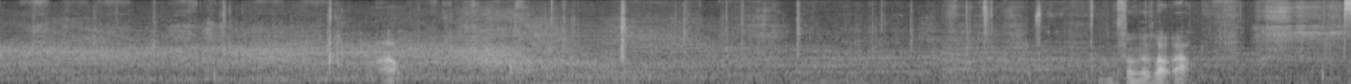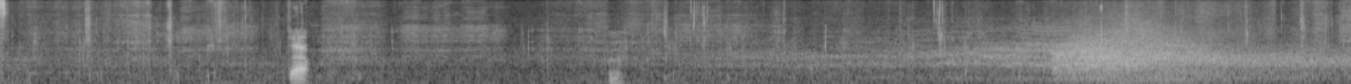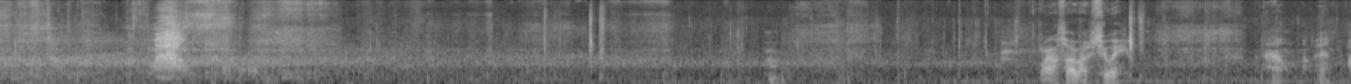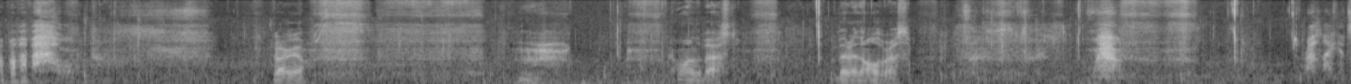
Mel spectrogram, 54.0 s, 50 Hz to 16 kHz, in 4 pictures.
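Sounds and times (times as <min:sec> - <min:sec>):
road traffic rumble: 0:00.0 - 0:54.0
person chewing crunchy candy: 0:50.0 - 0:51.8.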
